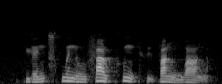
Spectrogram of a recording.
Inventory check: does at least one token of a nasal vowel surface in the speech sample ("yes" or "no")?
no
